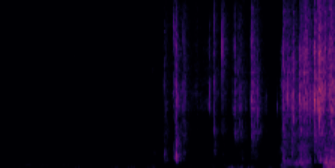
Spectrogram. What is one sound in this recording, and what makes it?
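A foil card pack crinkles as it is torn open.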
